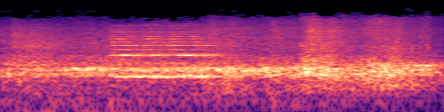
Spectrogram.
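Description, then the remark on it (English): A BART commuter train rolls along the rails with a steady rumble, and a thin metallic whine rises briefly partway through before fading back into the roar. “BART, an obvious candidate for early warning, could use the system to slow down trains.”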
